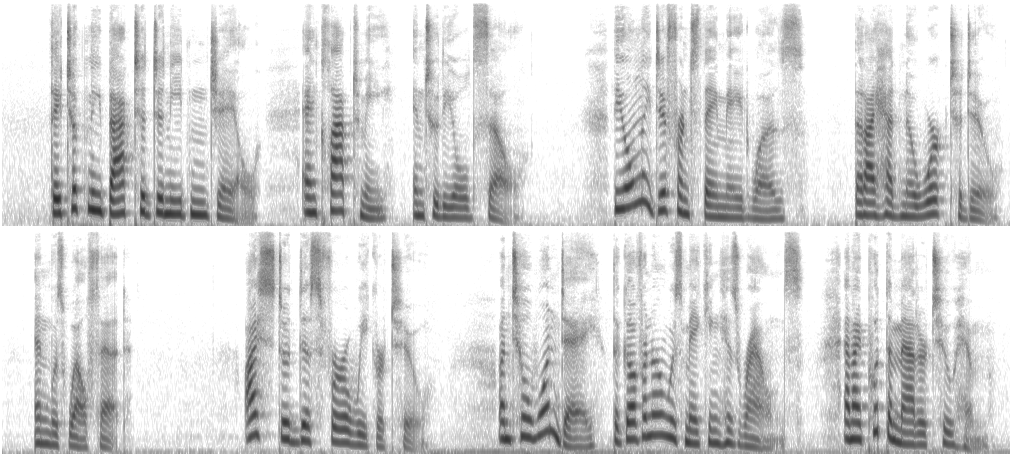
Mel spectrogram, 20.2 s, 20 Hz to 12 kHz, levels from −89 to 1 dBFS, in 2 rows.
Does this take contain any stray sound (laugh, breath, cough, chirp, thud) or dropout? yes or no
no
